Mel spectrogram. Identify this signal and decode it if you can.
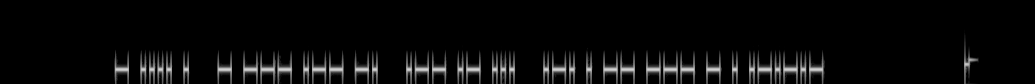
Morse code, heard as a keyed tone, about 28 wpm, 700 Hz. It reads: THE TOWN WAS REMOTE.
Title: Sentences from Top 1300 Words 28wpm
